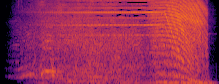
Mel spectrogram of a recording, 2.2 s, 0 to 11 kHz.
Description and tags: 15 IN CH
some, how, all, this, villain, do, boy, nerds, describe, man, a, what, male, nerdy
